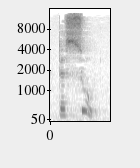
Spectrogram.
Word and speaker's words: dessous: Dessus, above or over, we have it here, par-dessus, D-E-S-S-U-S. Here the E is pronounced as a schwa. The same is true of the word dessous, underneath or below, spelled D-E-S-S-O-U-S.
